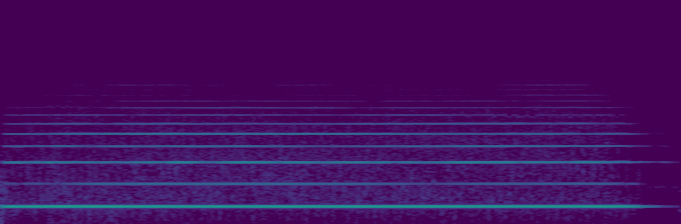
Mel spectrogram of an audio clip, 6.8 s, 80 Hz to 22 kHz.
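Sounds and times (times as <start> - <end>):
clarinet: 0.0 - 6.7
flute: 0.0 - 6.7.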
